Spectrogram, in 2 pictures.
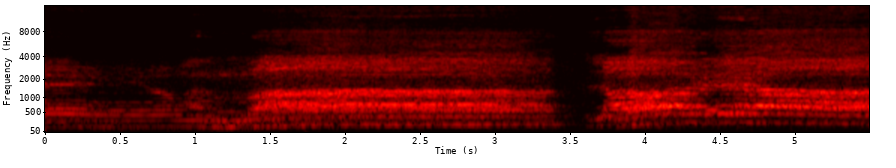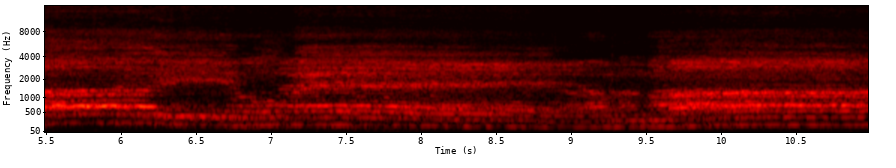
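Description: Men's voices reciting an Urdu noha, a slow sung lament chanted together, with a brief pause for breath about three and a half seconds in.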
